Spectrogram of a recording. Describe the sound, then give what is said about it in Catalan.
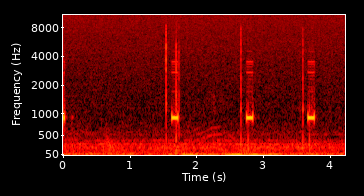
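Three short, clear electronic beeps from a small mobile phone's keypad, spaced about a second apart, over a low background hum with no one talking. “Això tan petit és un telèfon? Deixi-me'l un moment.”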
